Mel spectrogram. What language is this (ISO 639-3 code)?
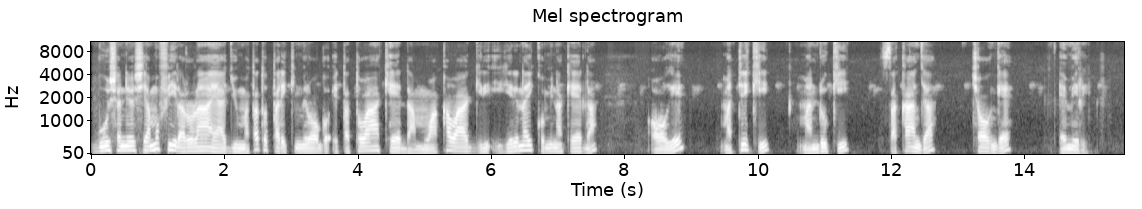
kik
